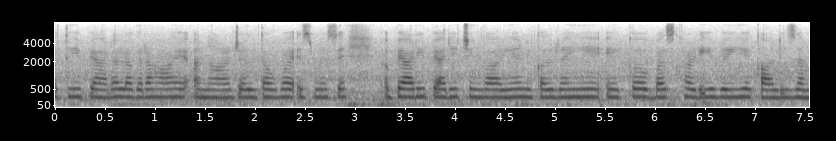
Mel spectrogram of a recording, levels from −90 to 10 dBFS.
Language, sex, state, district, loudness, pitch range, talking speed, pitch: Hindi, female, Uttar Pradesh, Etah, -24 LUFS, 245-255 Hz, 190 wpm, 250 Hz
